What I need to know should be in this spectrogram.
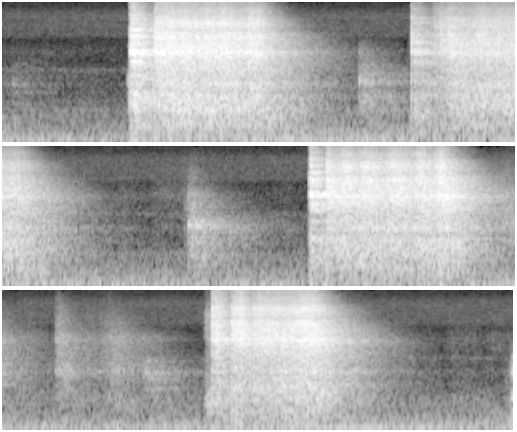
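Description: An arc welder crackles and hisses in short bursts on steel.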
